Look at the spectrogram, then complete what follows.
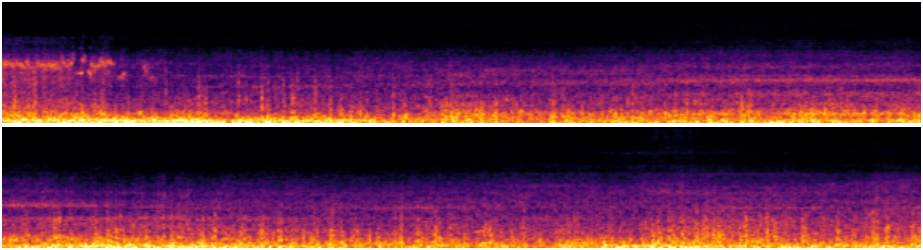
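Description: Steady road and engine noise of a moving vehicle carrying the microphone along a paved street, with wind rumbling on the microphone.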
